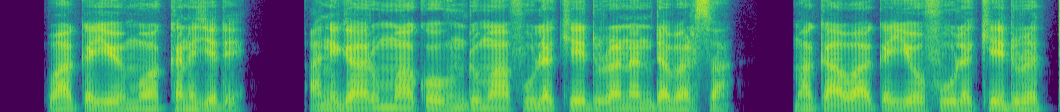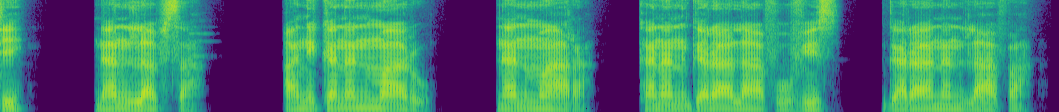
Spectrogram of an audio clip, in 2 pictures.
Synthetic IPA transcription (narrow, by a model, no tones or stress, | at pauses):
waːkʼɐjːo̞ːɪmːo̞ːɐkːɐnɐd͡ʒɛᶑɛ̰ | ʔɐ̰nɪɡaːɾʊmːaːko̞ːhʊnd̪ʊmaːfuːlɐkːe̞ːd̪ʊɾɐnɐnd̪ɐbɐɾsɐ̰ | mɐkʼaːwaːkʼɐjːo̞ːfuːlɐkːe̞ːd̪ʊɾɐt̪ːɪ | nɐnlɐbsɐ | ʔɐnɪkɐnɐnmaːɾʊ̰ | nɐnmaːɾɐ̰ | kɐnɐŋɡɐɾaːlaːfuːfɪs | ɡɐɾaːnɐnlaːfɐ̰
